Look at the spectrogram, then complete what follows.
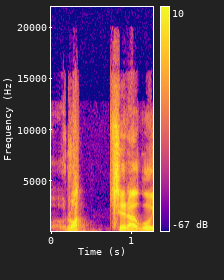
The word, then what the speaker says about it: ROT: 근데 한국 차, 일본 차, 미국 차가 쓰는 미션 오일, 노 사장이 파는 노보스 글라체 미션 오일 빨간 거, 러트라고 읽으면 돼요. 러트라고 쓰면 돼.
